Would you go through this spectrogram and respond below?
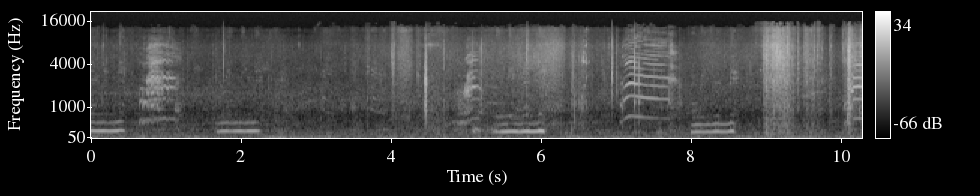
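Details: Street-living stray cats at feeding time meow in short flat tones several times, with one higher, sliding kitten-like cry midway, among human voices, clatter and a steady low hum.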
